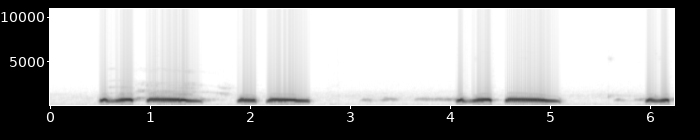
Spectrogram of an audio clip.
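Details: A decoy spotted dove used to lure wild doves, cooing in deep, mellow phrases: a short hooting note followed by a longer, slightly falling coo. The phrase repeats after quiet gaps, with no other sounds.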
